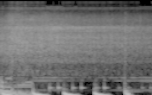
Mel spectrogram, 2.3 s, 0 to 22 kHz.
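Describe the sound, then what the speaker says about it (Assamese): Soybean curry with turmeric frying in a pan, a steady close sizzle punctuated by repeated rhythmic scraping strokes of a spatula, with no talking. "হালধিখিনি দি মই আকৌ 2 মিনিটমান সময় ভালদৰে ভাজি ল'ম"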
